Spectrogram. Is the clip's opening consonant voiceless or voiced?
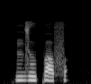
voiced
